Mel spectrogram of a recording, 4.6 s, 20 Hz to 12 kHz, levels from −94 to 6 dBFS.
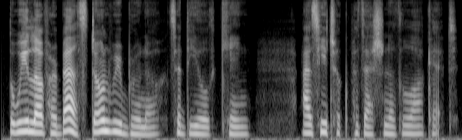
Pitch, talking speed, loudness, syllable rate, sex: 200 Hz, 245 wpm, -19 LUFS, 5.9 syllables/s, female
